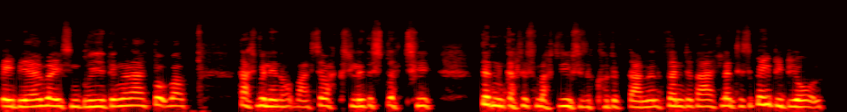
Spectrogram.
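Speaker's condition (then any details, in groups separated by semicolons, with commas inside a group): Deafness; relies on lip reading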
